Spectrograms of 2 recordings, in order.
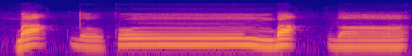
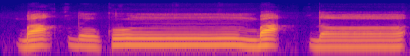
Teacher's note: Jadi mimnya tidak boleh ditutup rapat. Ya, agak dibuka sedikit dan ditahan 3 harokat. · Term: ikhfa syafawi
